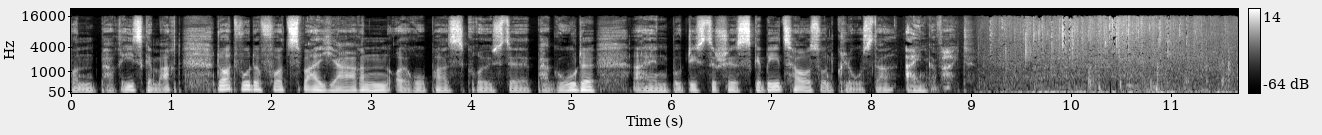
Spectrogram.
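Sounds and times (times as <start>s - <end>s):
speech: 0.0s - 9.4s
pouring rain at a Buddhist pagoda south of Paris: 9.0s - 11.6s.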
